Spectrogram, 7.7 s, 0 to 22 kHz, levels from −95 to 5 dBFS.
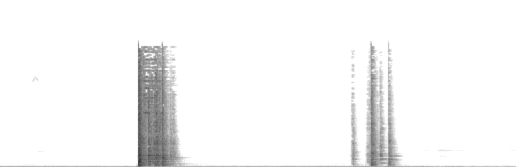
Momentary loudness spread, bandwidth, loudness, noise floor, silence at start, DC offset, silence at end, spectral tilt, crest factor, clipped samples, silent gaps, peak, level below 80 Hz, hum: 24 LU; 16 kHz; -22 LUFS; -72 dBFS; 2.05 s; under 0.1%; 1.85 s; 0 dB/octave; 30 dB; under 0.1%; none; -2 dBFS; -72 dBFS; none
